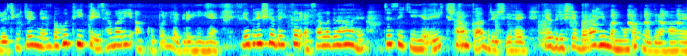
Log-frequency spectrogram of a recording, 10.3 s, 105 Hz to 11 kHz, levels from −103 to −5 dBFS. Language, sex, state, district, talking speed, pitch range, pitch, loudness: Hindi, female, Maharashtra, Aurangabad, 185 wpm, 180-270 Hz, 230 Hz, -30 LUFS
